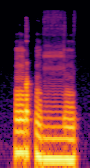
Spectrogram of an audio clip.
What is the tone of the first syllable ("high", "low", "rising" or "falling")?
high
